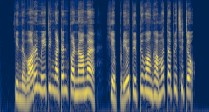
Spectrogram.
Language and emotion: Tamil, happy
